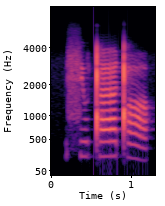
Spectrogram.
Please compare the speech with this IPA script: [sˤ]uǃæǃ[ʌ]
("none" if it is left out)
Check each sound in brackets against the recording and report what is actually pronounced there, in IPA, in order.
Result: sʲ, ɑ

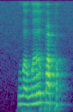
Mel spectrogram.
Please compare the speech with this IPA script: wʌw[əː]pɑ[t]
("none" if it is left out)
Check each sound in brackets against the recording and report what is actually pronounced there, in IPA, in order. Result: əː, p

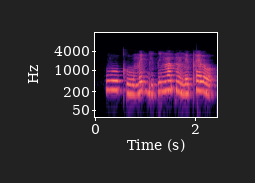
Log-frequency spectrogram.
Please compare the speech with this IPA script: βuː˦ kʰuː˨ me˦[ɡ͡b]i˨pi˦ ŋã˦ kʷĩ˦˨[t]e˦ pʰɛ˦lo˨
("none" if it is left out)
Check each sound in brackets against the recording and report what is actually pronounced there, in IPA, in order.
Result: ɡ͡b, n

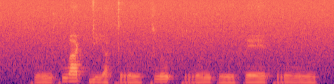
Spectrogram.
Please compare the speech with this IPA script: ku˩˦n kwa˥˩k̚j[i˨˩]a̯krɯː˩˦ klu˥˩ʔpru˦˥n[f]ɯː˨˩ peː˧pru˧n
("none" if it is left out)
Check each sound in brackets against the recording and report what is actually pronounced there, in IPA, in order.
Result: i˨˩, p

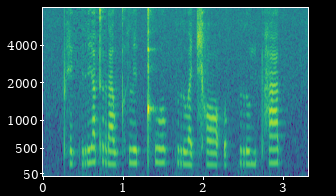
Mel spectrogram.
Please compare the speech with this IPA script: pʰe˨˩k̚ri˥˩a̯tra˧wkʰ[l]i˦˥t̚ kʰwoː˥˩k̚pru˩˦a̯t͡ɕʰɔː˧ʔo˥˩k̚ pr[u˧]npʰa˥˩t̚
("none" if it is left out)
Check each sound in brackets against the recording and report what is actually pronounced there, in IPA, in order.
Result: l, u˧

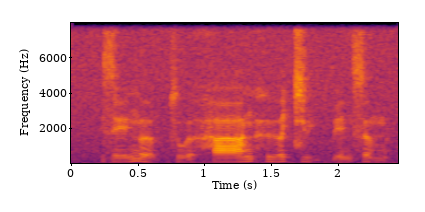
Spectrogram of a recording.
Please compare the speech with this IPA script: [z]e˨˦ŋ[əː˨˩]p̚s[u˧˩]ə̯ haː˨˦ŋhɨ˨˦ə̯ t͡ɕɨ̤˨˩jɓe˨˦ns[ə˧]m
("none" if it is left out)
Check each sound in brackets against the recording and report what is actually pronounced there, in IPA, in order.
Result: z, əː˨˩, u˧˩, ə˧

